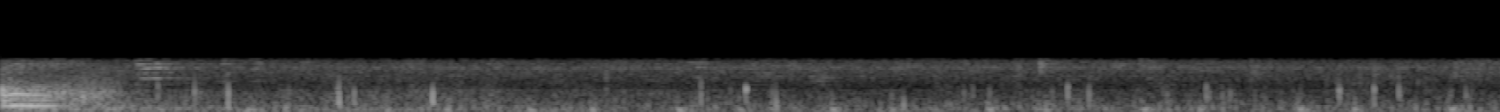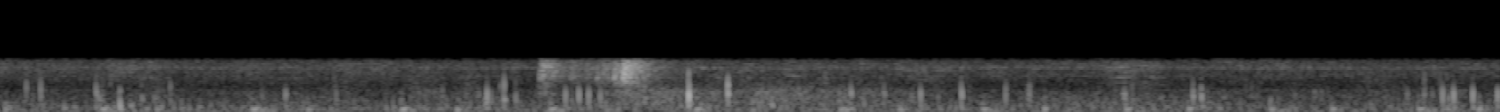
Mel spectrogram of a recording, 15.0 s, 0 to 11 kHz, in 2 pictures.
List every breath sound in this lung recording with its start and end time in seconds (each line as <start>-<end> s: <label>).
0.00-0.60 s: exhalation
0.00-0.60 s: wheeze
